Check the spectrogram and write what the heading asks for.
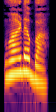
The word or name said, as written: ವಾಡಬ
